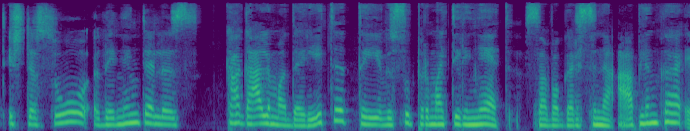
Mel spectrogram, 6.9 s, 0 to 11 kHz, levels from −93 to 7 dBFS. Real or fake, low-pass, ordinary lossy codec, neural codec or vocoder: fake; 9.9 kHz; AAC, 32 kbps; codec, 16 kHz in and 24 kHz out, 2.2 kbps, FireRedTTS-2 codec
